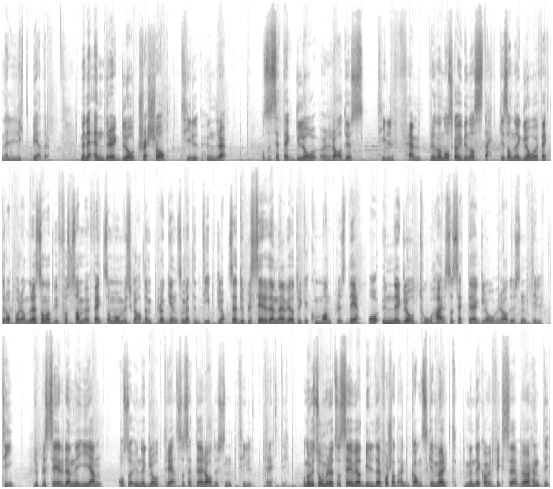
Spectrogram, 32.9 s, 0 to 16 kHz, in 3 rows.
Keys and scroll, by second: 3.9-4.9 typing, 8.3 5, 17.8 super+d, 21.4 1, 21.7 0, 22.1 Return, 23.7 super+d, 26.9 3, 27.1 0, 27.6 Return.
